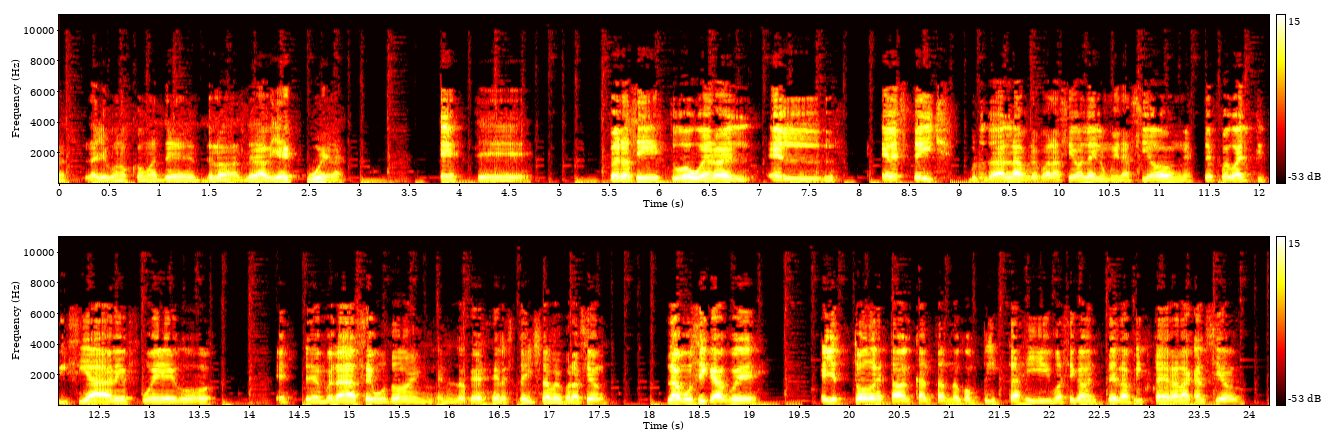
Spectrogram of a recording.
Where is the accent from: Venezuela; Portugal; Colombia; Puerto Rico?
Puerto Rico; Carolina; La soy de Carolina y embrace mi raíz.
